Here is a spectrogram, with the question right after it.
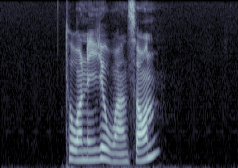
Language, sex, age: Swedish, female, 36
